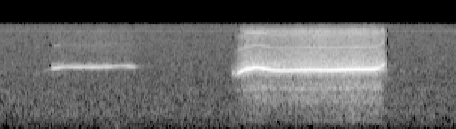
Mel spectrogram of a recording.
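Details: At Berg Lake, Mt Robson, Alberta, Canada, a confused marmot being spoken to: a softer, thin short whistle followed by one loud, steady, shrill whistle lasting about a second.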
